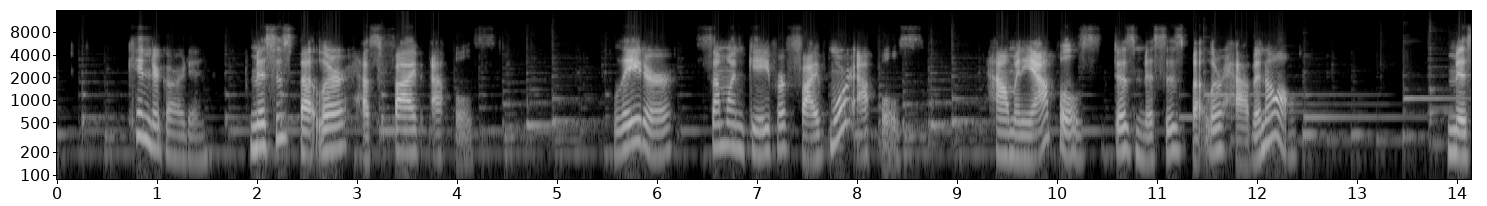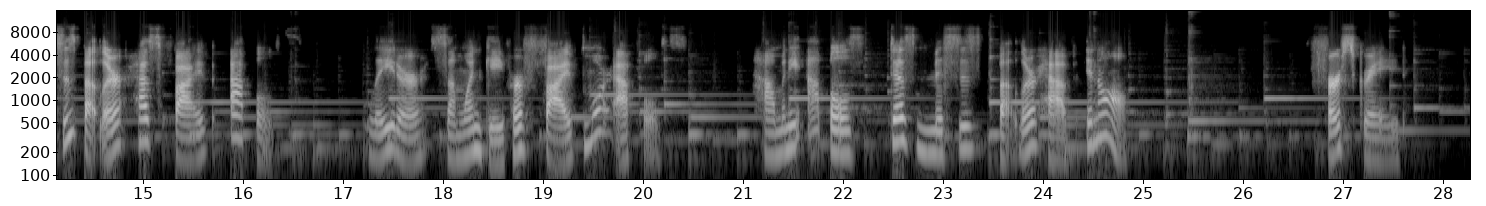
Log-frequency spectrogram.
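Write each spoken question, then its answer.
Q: How many apples does Mrs. Butler have in all?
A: 10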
